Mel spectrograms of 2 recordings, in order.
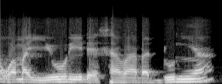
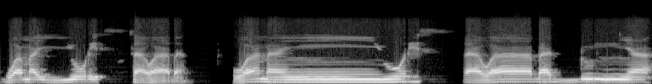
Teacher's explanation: wamesoma kwa idhhar herufi ya ad-dal kwenda katika herufi ya atha katika sehemu ya yurid thawaba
